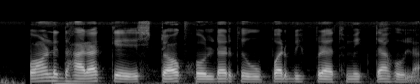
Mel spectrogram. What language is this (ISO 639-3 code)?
bho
